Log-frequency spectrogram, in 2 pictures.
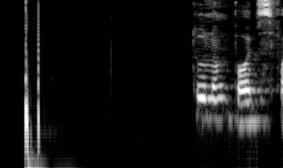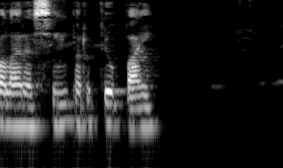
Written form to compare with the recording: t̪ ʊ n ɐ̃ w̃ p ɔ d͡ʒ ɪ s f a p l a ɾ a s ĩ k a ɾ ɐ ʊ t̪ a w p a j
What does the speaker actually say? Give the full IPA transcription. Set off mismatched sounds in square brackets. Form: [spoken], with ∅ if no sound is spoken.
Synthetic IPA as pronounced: t̪ [u] n ɐ̃ w̃ p ɔ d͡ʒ ɪ s f a [∅] l a ɾ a s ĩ [p] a ɾ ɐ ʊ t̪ [e] w p a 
